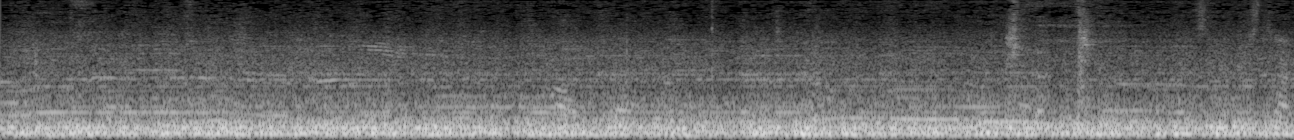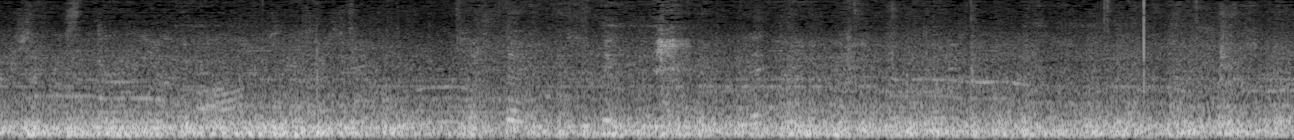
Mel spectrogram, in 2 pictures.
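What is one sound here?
Jet engines roar and air rushes past inside an airliner cabin on approach.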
